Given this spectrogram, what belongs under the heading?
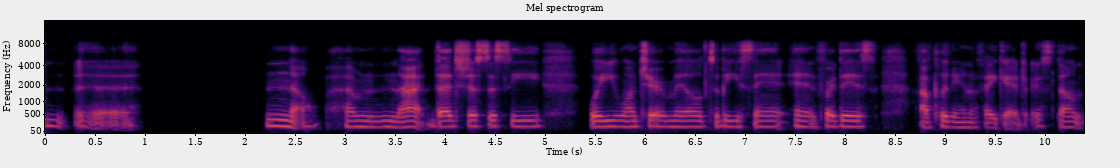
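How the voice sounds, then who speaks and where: Speaking at a very slow pace, a woman with a very deep, low pitch uses monotone, flat intonation and long, frequent pauses. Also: quiet background. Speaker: small business trainer. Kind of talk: tutorial.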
